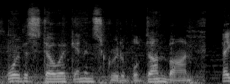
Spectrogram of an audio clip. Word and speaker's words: Dunban: disagree with, and then calls the character Dunban Duncan. This time, however, they did edit out the mistake.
